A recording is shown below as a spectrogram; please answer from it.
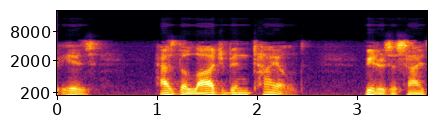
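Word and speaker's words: tyled: the worshipful master is has the lodge been tiled reader aside spelled t y l d i Am pronouncing that tiled and of reader aside the number of Freemasons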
